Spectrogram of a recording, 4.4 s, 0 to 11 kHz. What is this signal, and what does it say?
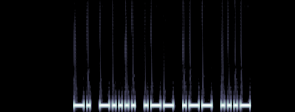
Morse code, heard as a keyed tone, about 25 wpm, 700 Hz. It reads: N6WWV
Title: USA Call Signs - 5 Characters - 4x Character Spacing - 25wpm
